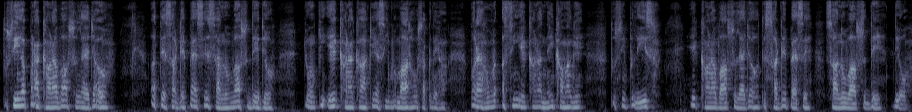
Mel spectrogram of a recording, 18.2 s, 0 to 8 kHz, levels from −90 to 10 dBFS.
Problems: background sounds at intervals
